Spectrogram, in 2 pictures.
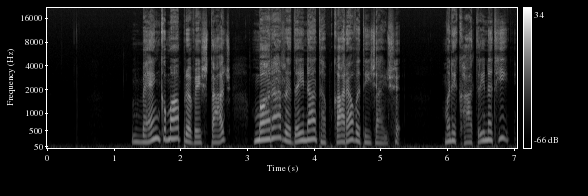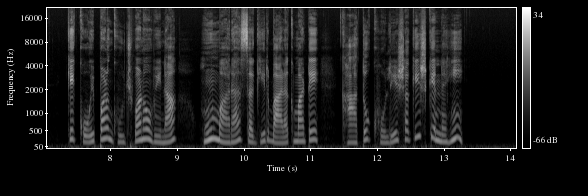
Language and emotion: Gujarati, fearful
